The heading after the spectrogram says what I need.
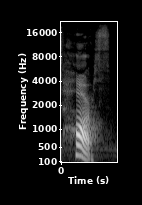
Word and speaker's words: hearth: The English cling to a broad A sound by analogy with hearth. Even the latter, in the United States, is often pronounced to rhyme with dearth.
